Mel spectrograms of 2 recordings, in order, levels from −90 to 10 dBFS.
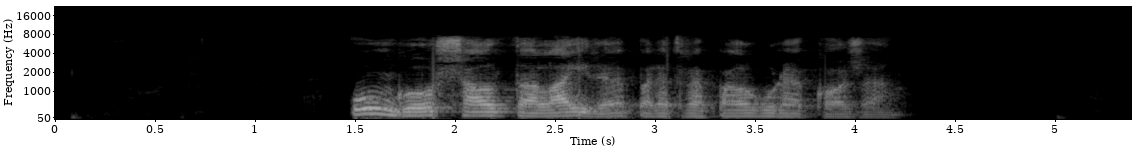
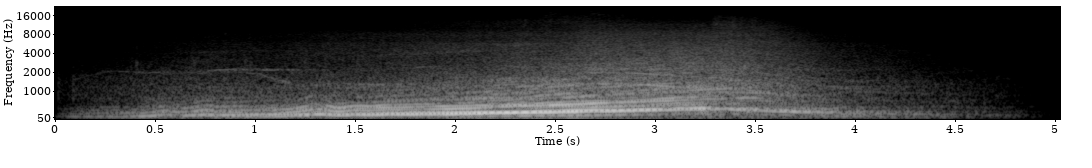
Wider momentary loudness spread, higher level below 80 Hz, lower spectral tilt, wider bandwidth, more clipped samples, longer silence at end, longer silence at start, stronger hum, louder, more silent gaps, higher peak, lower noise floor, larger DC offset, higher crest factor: second, 14 LU vs 21 LU; second, -68 dBFS vs -54 dBFS; second, -4.5 dB/octave vs -9 dB/octave; about the same, 8 kHz vs 8.4 kHz; neither; first, 1.2 s vs 0.9 s; first, 1.5 s vs 0.4 s; neither; second, -32 LUFS vs -19 LUFS; neither; second, -14 dBFS vs -6 dBFS; first, under -90 dBFS vs -64 dBFS; neither; about the same, 20 dB vs 16 dB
